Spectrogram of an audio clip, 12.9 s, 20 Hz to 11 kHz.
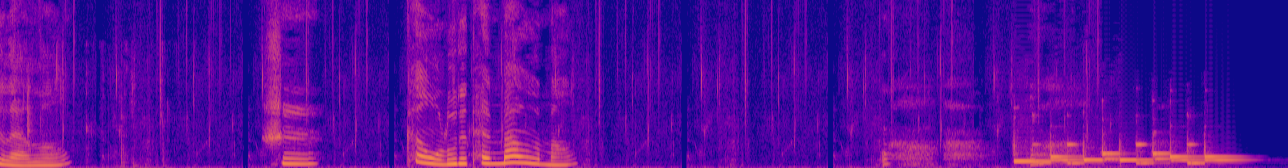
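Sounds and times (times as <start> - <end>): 
speech: 0.0 - 0.8, 2.8 - 3.3, 4.4 - 5.8
soft wet rustling: 0.0 - 11.0
chewing-like noises: 0.0 - 11.1
mobile phone ringtone for an incoming call: 10.2 - 12.6.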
